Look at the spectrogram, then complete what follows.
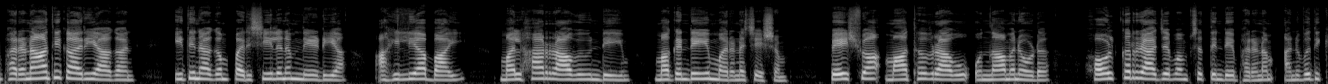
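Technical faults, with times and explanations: No technical faults detected anywhere in the speech recording.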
